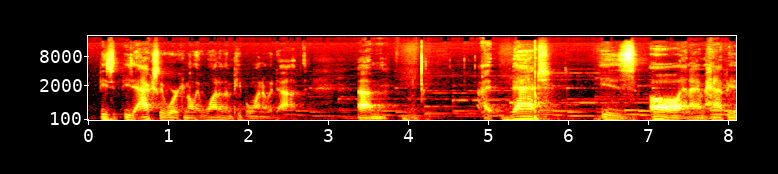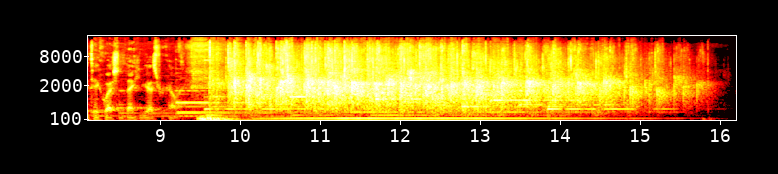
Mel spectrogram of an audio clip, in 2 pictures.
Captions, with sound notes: these actually work, and only one of them, people want to adopt. [LIGHT MUSIC PLAYING] That is all, and I am happy to take questions. Thank you guys for coming. [APPLAUSE]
